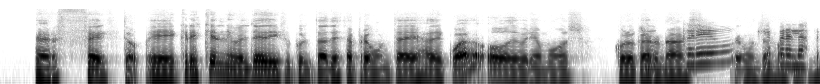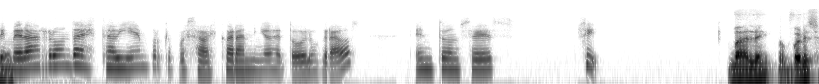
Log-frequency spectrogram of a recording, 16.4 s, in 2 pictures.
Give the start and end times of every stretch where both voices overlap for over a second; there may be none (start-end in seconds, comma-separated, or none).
6.4-8.4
